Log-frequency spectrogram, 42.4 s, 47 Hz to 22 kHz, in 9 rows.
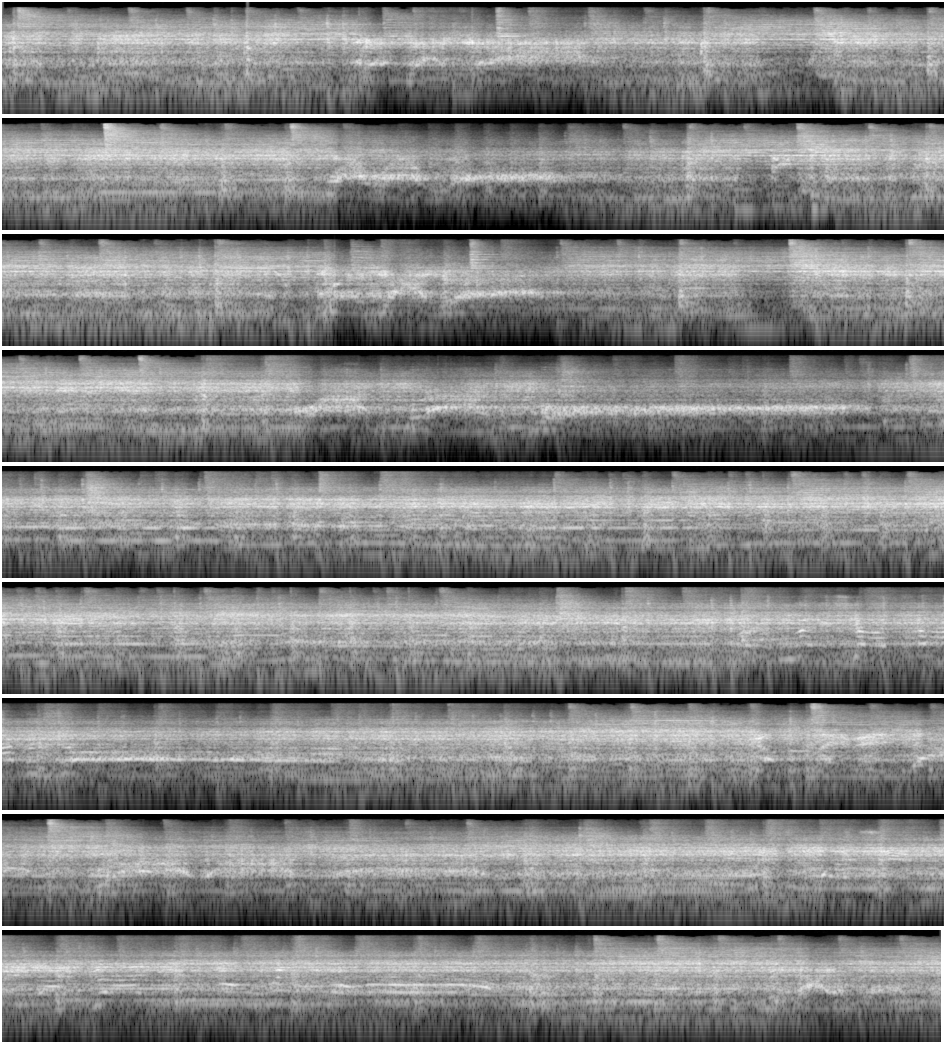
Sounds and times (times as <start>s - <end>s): Guitar: 0.0s - 42.3s.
